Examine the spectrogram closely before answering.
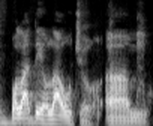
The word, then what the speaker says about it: Bolade Olaojo: So that's BOLADE OLAOJO. It's spelled as it's pronounced, Bolade Olaojo.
